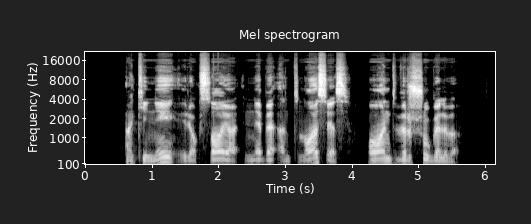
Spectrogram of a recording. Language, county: Lithuanian, Šiauliai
